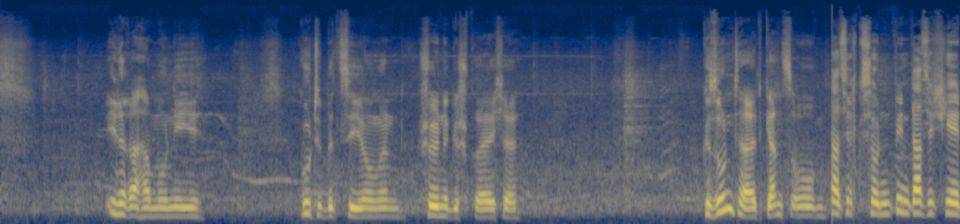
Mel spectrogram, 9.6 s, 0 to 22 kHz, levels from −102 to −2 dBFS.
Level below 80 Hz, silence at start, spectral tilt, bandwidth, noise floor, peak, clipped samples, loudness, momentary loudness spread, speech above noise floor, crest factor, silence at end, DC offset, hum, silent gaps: -78 dBFS; 0 s; -3.5 dB/octave; 16 kHz; -50 dBFS; -4 dBFS; under 0.1%; -24 LUFS; 22 LU; 27 dB; 20 dB; 0 s; under 0.1%; none; none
